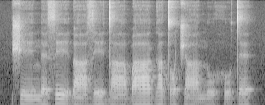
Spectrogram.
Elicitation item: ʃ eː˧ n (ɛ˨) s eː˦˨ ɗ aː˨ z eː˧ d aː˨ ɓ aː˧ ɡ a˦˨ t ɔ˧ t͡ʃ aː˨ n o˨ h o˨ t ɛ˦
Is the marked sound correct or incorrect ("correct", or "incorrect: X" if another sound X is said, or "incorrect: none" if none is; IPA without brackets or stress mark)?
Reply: correct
